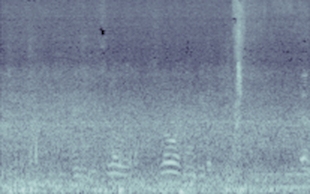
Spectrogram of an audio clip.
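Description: Steady low rumble of highway traffic from an overpass, with faint voices about one and a half and two and a half seconds in and a brief sharp click just after three seconds.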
